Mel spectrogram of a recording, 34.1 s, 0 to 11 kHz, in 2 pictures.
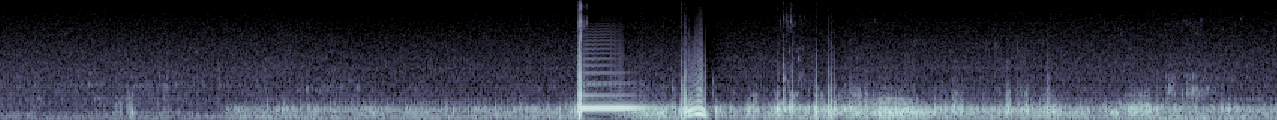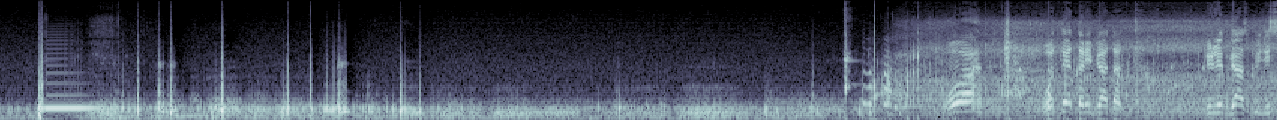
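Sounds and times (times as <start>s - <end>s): low underwater rumble: 0.0s - 34.0s
brief ringing tone: 7.7s - 8.8s, 17.6s - 18.5s.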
